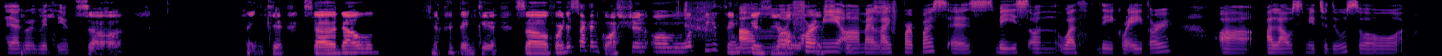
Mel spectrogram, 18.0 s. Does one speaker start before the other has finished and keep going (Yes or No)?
Yes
